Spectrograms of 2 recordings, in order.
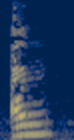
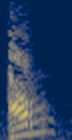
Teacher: فالراء أعمق قليلا إلى الداخل · Shown in: second take · Term: حرف الراء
